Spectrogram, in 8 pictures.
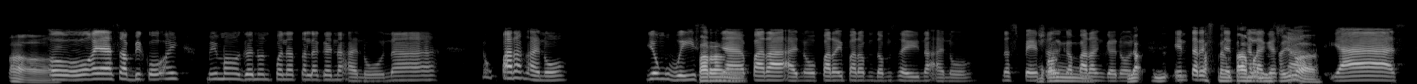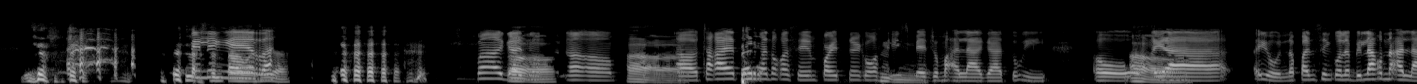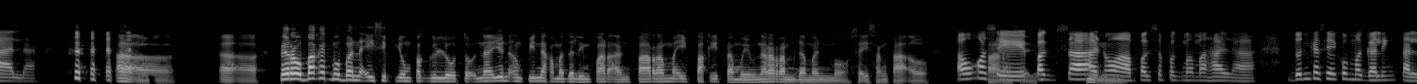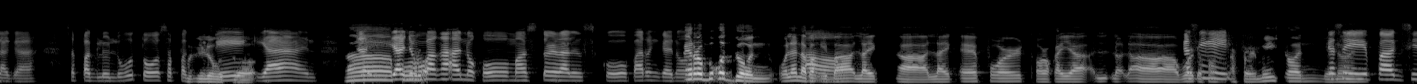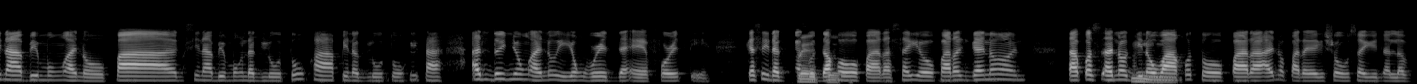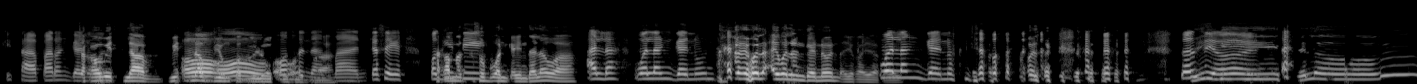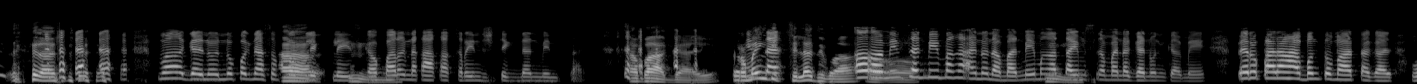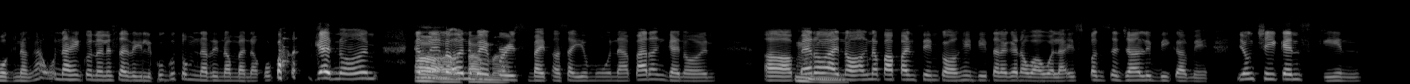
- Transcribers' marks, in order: chuckle; laugh; laugh; other background noise; tapping; chuckle; laugh; scoff; laughing while speaking: "Jo"; laugh; laughing while speaking: "Walang"; laugh; laughing while speaking: "gano'n"; laugh; laugh; laughing while speaking: "parang"
- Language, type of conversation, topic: Filipino, unstructured, Ano ang paborito mong paraan ng pagpapahayag ng damdamin?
